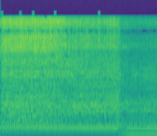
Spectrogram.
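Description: An older riding mower's engine idles loudly and steadily outdoors, a deep continuous rumble that drops to a lower, rougher pitch near the end.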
